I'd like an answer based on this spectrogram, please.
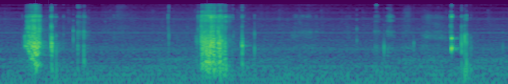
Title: Hiccups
